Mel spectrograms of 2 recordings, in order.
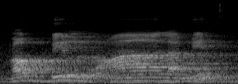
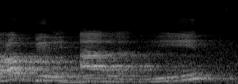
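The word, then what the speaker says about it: رب العالمين: Alif dan ain bisa menjadi beda arti. Ya. Rabbil alamin dengan ain itu Allah yang mengurus alam semesta. Ya, tapi kalau Rabbil alamin ya diganti dengan alif sudah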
